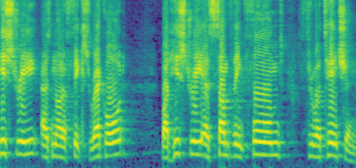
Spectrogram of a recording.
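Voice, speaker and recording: With an Australian accent, a man speaks at a moderate pace in a fairly high pitch, with a dark, mellow tone and ordinary pitch variation. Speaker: photographer and author. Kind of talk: lecture.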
